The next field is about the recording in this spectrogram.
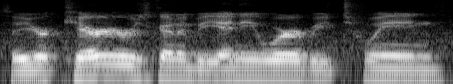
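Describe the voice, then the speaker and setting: A man's voice: mid-range voice, fast talker, a bit bright, slight background noise. A man giving a casual hands-on product demo in an informal, rambling way, talking to viewers as guys. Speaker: radio repairer and product reviewer.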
